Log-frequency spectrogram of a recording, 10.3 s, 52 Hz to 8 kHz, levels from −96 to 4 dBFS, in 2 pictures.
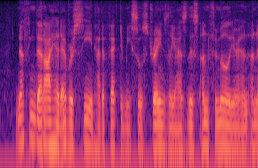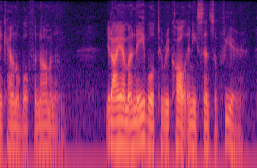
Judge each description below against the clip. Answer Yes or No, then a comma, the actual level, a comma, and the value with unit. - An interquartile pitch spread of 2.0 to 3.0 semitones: Yes, narrow, 2.5 semitones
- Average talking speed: Yes, average, 155 wpm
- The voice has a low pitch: Yes, very low, 95 Hz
